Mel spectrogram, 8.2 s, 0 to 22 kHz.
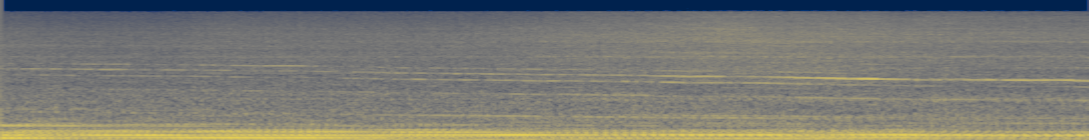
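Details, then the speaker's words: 1994 Subaru Legacy Turbo wagon after a 5-speed manual conversion, just started: steady, low, even rumble with slight speed drift as it warms; normal idle while the ECU relearns idle over 10–15 minutes. "going to relearn its idol we got to let it warm up let it idle for like 10 to 15 minutes"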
